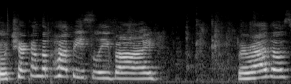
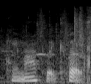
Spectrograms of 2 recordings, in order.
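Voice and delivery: ordinary delivery

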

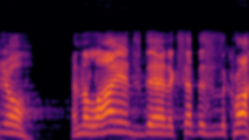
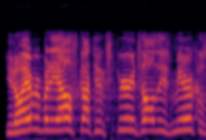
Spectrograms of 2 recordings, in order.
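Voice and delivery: ordinary delivery

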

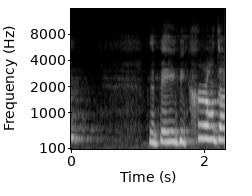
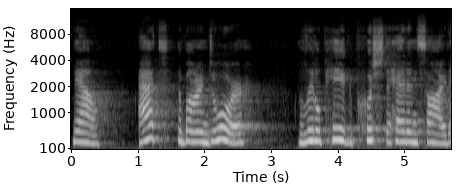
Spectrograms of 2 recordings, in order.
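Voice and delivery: ordinary delivery

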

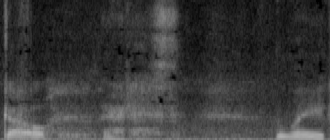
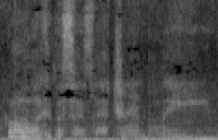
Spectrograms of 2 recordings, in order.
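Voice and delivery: whispering; 10 dB quieter, faster than usual. Real, not acted. Whispering in awe.

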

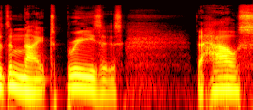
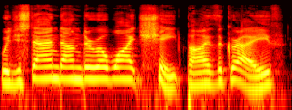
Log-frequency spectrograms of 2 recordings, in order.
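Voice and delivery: put-on high child's voice with a laugh; a child enjoying the bargain; mocking child; 9 semitones higher than usual. A narrator's reading. Children set terms for penance.

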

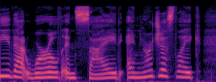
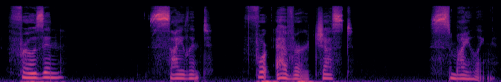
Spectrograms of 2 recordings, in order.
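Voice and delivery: softer, sinking, word by word; quiet desolation; 3 semitones lower, 7 dB quieter, slower than usual. Acted. Lonely friend seeing herself as a frozen picture, quietly desolate. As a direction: let each word sink into a bleak hush.

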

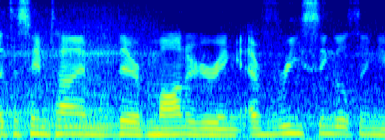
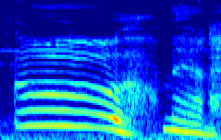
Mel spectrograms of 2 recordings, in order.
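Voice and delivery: stretching groan; 11 semitones higher than usual. Real, not acted. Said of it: "Sorry, stretching".

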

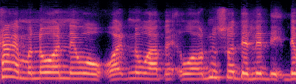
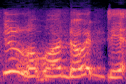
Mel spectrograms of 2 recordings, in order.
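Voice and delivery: loud, higher-pitched laughing outburst; 4 semitones higher, 4 dB louder than usual. Real, not acted. Caller breaking up at the host's remark, laughing. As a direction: burst in laughing as you speak.

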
